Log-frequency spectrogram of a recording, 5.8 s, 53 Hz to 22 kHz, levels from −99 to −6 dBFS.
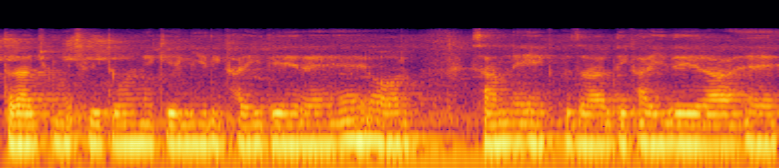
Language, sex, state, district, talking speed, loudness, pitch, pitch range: Hindi, male, Himachal Pradesh, Shimla, 145 wpm, -18 LUFS, 125 Hz, 125-130 Hz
